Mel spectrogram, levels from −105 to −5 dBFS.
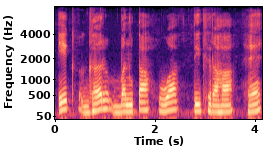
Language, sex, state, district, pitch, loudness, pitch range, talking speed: Hindi, male, Madhya Pradesh, Dhar, 140 Hz, -15 LUFS, 130-165 Hz, 100 wpm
